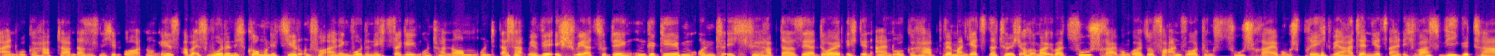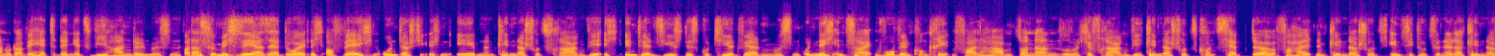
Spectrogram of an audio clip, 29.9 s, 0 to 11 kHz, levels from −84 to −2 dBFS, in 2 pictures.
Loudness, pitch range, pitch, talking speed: -17 LUFS, 185-220 Hz, 200 Hz, 215 wpm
